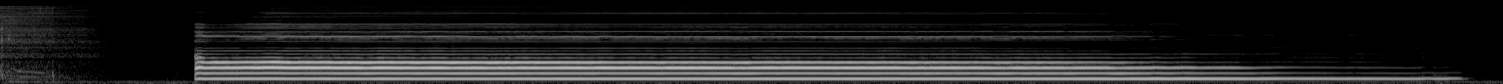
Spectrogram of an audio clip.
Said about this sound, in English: And let's take a deep breath in, and we will use the tone Om. We'll breathe in, say Om as loud and as long as we can. Breathe in.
